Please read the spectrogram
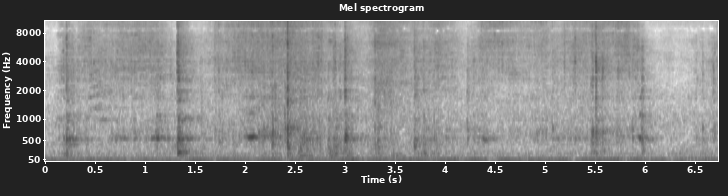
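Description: Red plastic cups being slid and shuffled around on a glass tabletop, with irregular light knocks and scrapes as they bump the glass and each other.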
